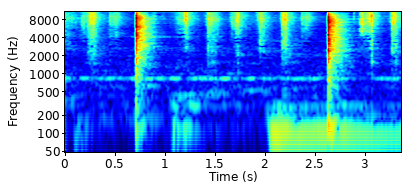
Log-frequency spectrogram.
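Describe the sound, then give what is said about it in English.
A deck of playing cards being shuffled, with soft papery shuffling broken by two sharp riffling snaps, over a faint steady hum and no talking. “So I have angel cards, but I use most of the time playing cards, because it's the shuffle for me.”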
